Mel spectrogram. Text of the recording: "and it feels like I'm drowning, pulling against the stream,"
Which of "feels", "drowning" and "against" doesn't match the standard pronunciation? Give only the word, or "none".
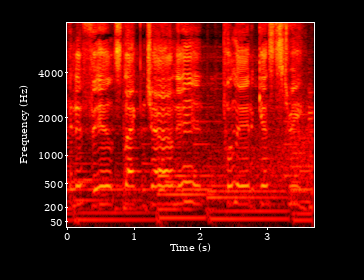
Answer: drowning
